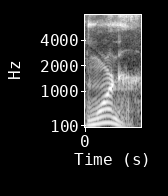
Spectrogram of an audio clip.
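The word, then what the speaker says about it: Werner: w r n r it's w r n e r but it's pronounced like Warner right yeah and uh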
